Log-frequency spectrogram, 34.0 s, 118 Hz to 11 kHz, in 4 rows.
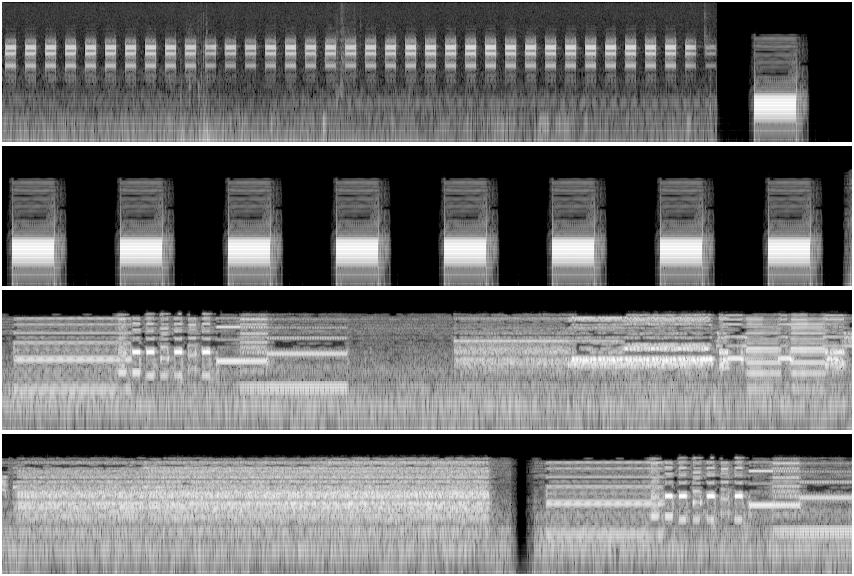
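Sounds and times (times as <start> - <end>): electronic phone tune: 0.0 - 7.0, 17.1 - 20.5, 21.5 - 25.5, 30.9 - 34.0
electronic phone ringing trill: 17.1 - 20.5, 31.0 - 34.0.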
